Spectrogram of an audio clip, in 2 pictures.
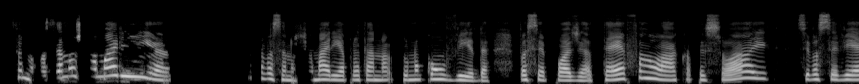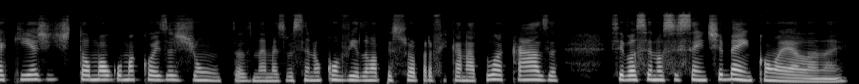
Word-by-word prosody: Sim. 325 - -4
Mas, 260 - -2
você 310 - +1
não 380 +4 0
chamaria. 360 - +5 0.9
Mas, 255 -3 -1
você 210 - -2
não 195 - -2
chamaria 210 -1 +3
pra 210 0 -2
estar 210 0 -1
nu 200 0 -2
para 210 - -3
uma 220 +1 +1
convida. 200 -7 +2 0.3
Você 215 -1 0
pode, 185 -2 +1
até, 215 +6 +3
falar 250 -10 +2
com - - -12
a - - -12
pessoa: 210 -2 -2 0.2
"Ai, 280 -3 0 0.3
se 230 - -5
você 230 -1 -1
vier 215 0 +3
aqui, 220 +1 -2
a 230 - +2
gente 225 +1 -9
toma 215 -1 +2
alguma 210 0 0
coisa 210 -1 -2
juntas.", 185 -4 -5
né. 165 -1 -4
Mas, 165 0 -5
você 185 +2 -5
não 190 0 -2
convida 195 -2 -1
uma 190 0 +1
pessoa 190 0 -3
pra 185 - -5
ficar 185 0 -7
na 175 -1 -1
tua 220 +4 0
casa, 210 -2 0 0.5
se 220 - 0
você 215 +1 +2
não 210 0 +3
se 215 +2 -3
sente 210 +2 0
bem 220 -4 +3
com 185 -2 +2
ela, 145 -4 0
né. 130 +3 -3
210 Hz, 190 wpm, -23 LUFS, 190-225 Hz, 0.9 s, chamaria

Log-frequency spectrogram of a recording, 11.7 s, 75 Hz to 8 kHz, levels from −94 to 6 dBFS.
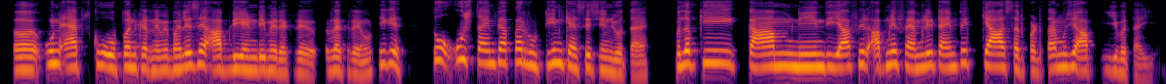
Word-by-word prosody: अ, 170 0 +3
उन 240 +1 +3
एप्स 195 +2 0
को 215 -3 +3
ओपन 190 +1 +1
करने 160 -3 -1
में। 170 +1 -4
भले 180 +5 +3
से 230 +2 0
आप 170 -3 +1
डीएनडी 170 -1 +1
में 165 0 -2
रख 145 -1 -6
रहे 145 -2 -3
हो - - -5 0.2
रख 165 -1 -2
रहे 140 -2 -4
हों, 135 +2 -7
ठीक 230 +10 -7
है? 230 - +3 0.3
तो 290 - +2 0.2
उस 290 -1 -2
टाइम 240 -2 +2
पे 250 - +2
आपका 245 +2 +1
रूटीन 225 +1 0
कैसे 195 -4 -1
चेंज 165 -4 -6
होता 135 -3 -4
है? 125 +1 -6 0.3
मतलब 230 +3 +4
कि 245 -1 0 0.2
काम, 200 0 +5
नींद 200 0 +3
या 195 -1 +4
फिर 230 - 0
अपने 225 +4 +1
फैमिली 200 -1 0
टाइम 195 +1 -1
पे 245 - -3
क्या 230 -4 +2
असर 190 -3 -1
पड़ता 160 +3 -3
है 185 - -1
मुझे 200 +2 0
आप 160 -4 +1
ये 165 0 -7
बताइए? 110 -8 -9
195 Hz, 245 wpm, -23 LUFS, 165-220 Hz, 0.3 s, काम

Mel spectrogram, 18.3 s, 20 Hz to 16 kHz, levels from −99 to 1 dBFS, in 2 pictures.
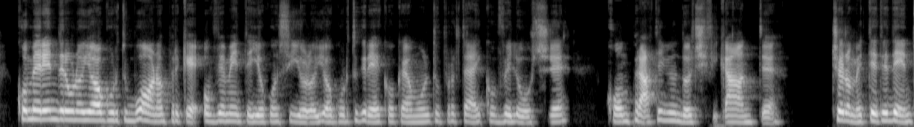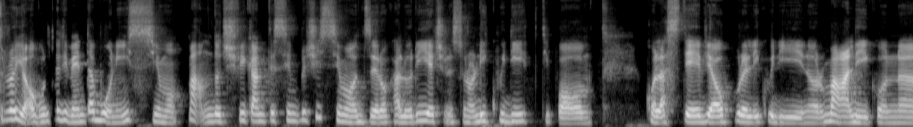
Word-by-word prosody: Come 260 0 +5
rendere 255 -1 +7
uno 245 -1 +4
yogurt 230 -1 +5
buono? 215 -4 +3
Perché 215 0 -1
ovviamente 205 -2 -1
io 185 0 +1
consiglio 190 -2 -3
lo 170 - +1
yogurt 190 +2 -2
greco 190 -3 0
che 190 - -5
è 175 - -1
molto 190 +3 -5
proteico, 195 -1 -6
veloce, 190 +1 -3 0.3
compratevi 200 +4 +1
un 220 -1 0
dolcificante, 180 -1 -2 0.4
ce 240 - +6
lo 215 - +4
mettete 205 +4 +3
dentro 225 +2 +2
lo - - +5
yogurt 190 -1 0
e - - -3
diventa 195 0 -1
buonissimo. 195 -4 -5
Ma - - -2
un 185 - -7
dolcificante 205 +1 -2
semplicissimo, 220 - -5
0 170 -1 0
calorie, 195 +4 -1
ce 205 0 -11
ne 190 - -8
sono 180 -2 -7
liquidi 200 +1 -4
tipo 155 -5 -3 0.5
con 170 - -1
la 165 - +3
stevia 180 0 +3
oppure 180 +1 +1
liquidi 170 -2 -3
normali 170 +1 +2
con 165 -1 -6
195 Hz, 155 wpm, -23 LUFS, 180-215 Hz, 0.5 s, rendere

